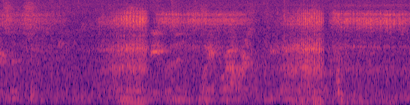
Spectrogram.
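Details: Great Dane napping: slow, rough, snorting breaths about every two seconds with a whistling edge; snoring.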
